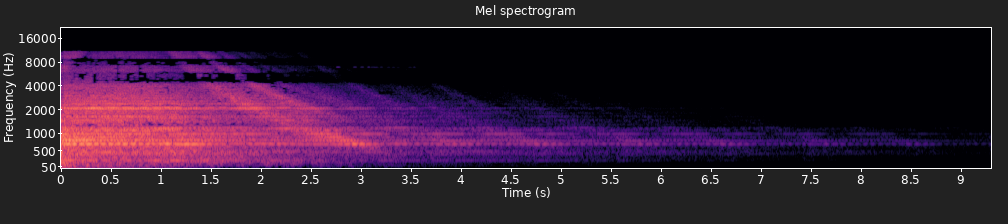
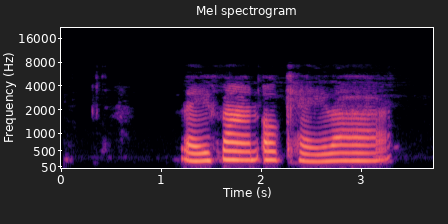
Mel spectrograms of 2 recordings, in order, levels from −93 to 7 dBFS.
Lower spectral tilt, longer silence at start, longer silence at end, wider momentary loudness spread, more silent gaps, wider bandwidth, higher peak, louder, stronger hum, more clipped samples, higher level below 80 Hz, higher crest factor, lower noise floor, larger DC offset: second, -3 dB/octave vs -5 dB/octave; second, 0 s vs 1.2 s; first, 5.35 s vs 0.45 s; first, 17 LU vs 9 LU; neither; first, 11.5 kHz vs 5.8 kHz; second, -6 dBFS vs -2 dBFS; about the same, -21 LUFS vs -19 LUFS; neither; neither; about the same, -62 dBFS vs -66 dBFS; about the same, 20 dB vs 18 dB; first, -81 dBFS vs -72 dBFS; neither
